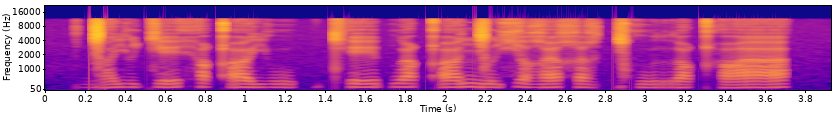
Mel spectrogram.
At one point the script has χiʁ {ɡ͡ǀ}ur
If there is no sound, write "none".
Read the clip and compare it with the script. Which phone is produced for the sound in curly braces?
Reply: ǀʰ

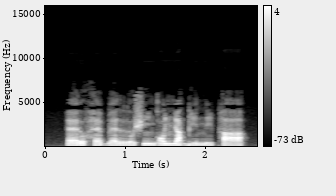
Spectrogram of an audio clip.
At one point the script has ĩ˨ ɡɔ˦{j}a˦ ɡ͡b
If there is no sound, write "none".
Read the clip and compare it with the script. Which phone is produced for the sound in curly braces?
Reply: ɲ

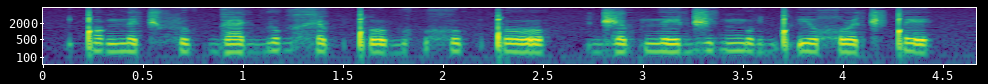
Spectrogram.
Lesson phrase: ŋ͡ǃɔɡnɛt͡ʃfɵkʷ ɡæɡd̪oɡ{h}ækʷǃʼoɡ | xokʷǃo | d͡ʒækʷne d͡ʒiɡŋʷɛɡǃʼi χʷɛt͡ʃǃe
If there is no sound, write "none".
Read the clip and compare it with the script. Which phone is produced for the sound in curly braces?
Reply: x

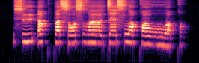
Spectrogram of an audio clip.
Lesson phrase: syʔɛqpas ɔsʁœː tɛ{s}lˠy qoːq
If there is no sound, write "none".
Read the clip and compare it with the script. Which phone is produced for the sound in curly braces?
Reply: s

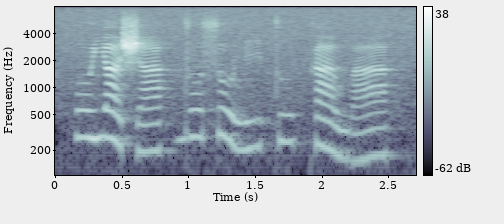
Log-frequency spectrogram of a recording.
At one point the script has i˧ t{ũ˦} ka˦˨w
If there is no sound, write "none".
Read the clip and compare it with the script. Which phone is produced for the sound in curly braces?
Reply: u˦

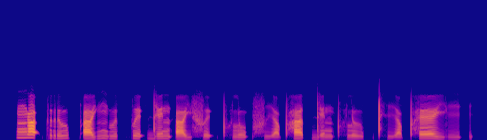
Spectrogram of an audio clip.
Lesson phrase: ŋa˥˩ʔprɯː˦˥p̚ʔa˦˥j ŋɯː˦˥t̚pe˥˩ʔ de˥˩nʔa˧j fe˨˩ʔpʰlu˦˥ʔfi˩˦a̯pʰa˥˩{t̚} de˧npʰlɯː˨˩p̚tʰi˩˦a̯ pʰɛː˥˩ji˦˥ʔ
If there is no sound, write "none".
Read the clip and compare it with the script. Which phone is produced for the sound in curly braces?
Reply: t̚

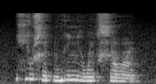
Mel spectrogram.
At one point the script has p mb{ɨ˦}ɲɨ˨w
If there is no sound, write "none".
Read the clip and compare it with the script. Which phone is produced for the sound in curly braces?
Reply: i˦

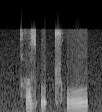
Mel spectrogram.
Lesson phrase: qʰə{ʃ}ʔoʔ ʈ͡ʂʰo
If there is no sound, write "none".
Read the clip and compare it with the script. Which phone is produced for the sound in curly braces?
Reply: z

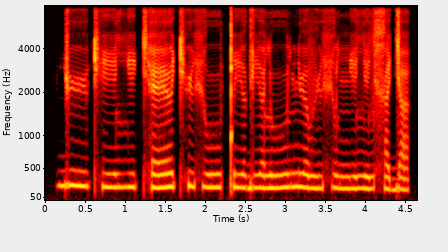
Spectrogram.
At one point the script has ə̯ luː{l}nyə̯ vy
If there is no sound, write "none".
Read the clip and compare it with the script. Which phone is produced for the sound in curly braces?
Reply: l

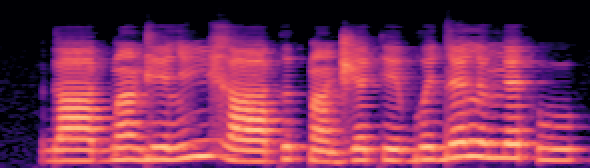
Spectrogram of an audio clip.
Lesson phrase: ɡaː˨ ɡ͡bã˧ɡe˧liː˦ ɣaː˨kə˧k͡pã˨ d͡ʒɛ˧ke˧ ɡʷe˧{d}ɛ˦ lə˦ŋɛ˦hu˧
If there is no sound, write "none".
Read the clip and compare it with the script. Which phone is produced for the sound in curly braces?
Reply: d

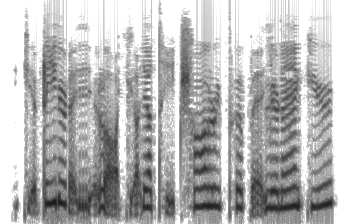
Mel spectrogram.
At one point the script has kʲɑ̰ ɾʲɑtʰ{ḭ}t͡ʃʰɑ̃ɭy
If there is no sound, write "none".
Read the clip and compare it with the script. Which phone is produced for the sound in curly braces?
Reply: ḭ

